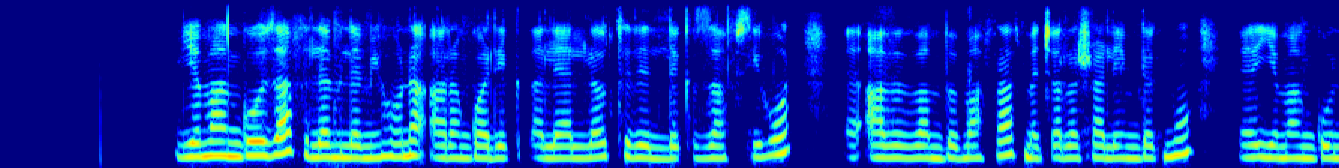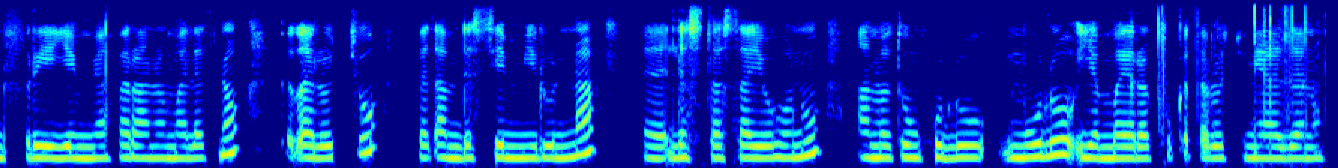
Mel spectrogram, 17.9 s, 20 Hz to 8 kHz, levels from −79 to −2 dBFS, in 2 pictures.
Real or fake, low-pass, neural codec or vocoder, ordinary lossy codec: real; 7.2 kHz; none; AAC, 48 kbps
